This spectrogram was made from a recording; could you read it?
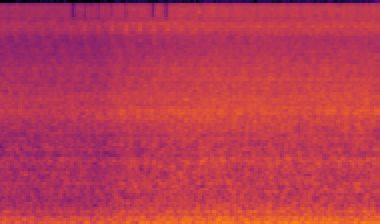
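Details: Daihatsu Gran Max, fuel-hungry and weak, new spark plugs, injector checked: slightly lumpy idle with an uneven low thump, one dead cylinder; failed ignition coil likely.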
